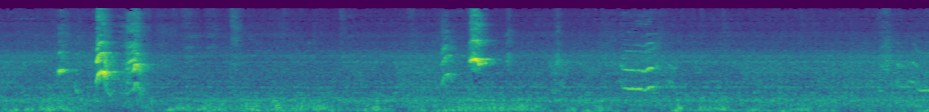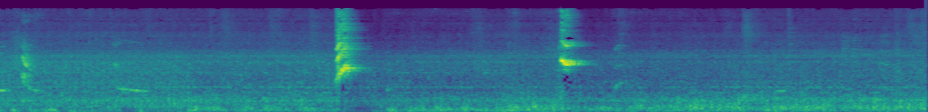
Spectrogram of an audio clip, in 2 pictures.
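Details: Chihuahua trying to snatch a potato finger from another dog; short, high yips and whimpers come at scattered intervals over a low steady background hum.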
